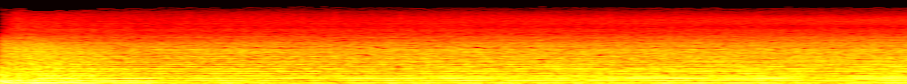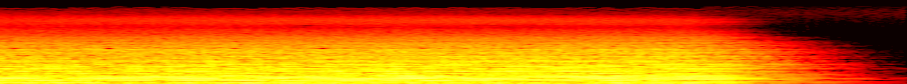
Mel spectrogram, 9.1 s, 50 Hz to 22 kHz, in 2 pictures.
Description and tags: Spook Orchestra C4
Spook Orchestra [Instrument]
Orchestra, Instrument, Spook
